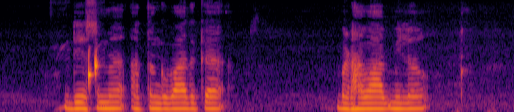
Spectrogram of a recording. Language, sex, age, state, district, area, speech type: Maithili, male, 45-60, Bihar, Araria, rural, spontaneous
